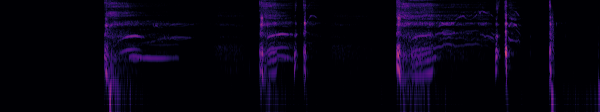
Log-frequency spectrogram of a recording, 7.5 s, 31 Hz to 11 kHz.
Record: {
  "three_cough_length": "7.5 s",
  "three_cough_amplitude": 15428,
  "three_cough_signal_mean_std_ratio": 0.37,
  "survey_phase": "beta (2021-08-13 to 2022-03-07)",
  "age": "45-64",
  "gender": "Female",
  "wearing_mask": "No",
  "symptom_fatigue": true,
  "smoker_status": "Ex-smoker",
  "respiratory_condition_asthma": false,
  "respiratory_condition_other": true,
  "recruitment_source": "REACT",
  "submission_delay": "16 days",
  "covid_test_result": "Negative",
  "covid_test_method": "RT-qPCR",
  "influenza_a_test_result": "Negative",
  "influenza_b_test_result": "Negative"
}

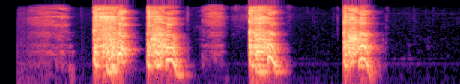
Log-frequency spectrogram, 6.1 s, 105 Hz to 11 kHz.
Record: {
  "three_cough_length": "6.1 s",
  "three_cough_amplitude": 32768,
  "three_cough_signal_mean_std_ratio": 0.45,
  "survey_phase": "beta (2021-08-13 to 2022-03-07)",
  "age": "65+",
  "gender": "Female",
  "wearing_mask": "No",
  "symptom_none": true,
  "smoker_status": "Ex-smoker",
  "respiratory_condition_asthma": false,
  "respiratory_condition_other": false,
  "recruitment_source": "REACT",
  "submission_delay": "1 day",
  "covid_test_result": "Negative",
  "covid_test_method": "RT-qPCR"
}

